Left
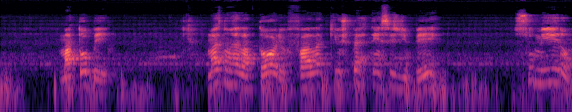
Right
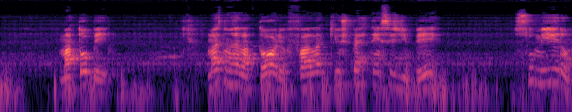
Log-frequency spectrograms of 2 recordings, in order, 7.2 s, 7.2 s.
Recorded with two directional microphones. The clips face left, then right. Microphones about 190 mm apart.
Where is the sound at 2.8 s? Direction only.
5° left (ahead or behind).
